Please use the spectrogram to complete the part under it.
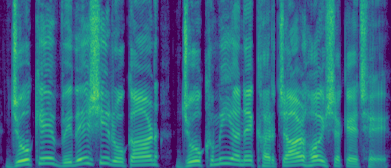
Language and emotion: Gujarati, neutral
